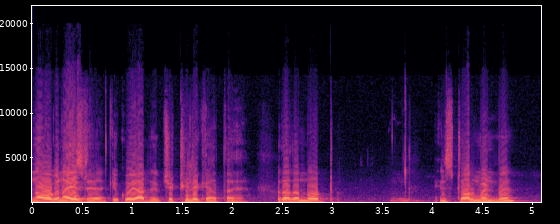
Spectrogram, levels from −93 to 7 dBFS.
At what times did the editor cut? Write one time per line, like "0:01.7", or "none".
0:02.5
